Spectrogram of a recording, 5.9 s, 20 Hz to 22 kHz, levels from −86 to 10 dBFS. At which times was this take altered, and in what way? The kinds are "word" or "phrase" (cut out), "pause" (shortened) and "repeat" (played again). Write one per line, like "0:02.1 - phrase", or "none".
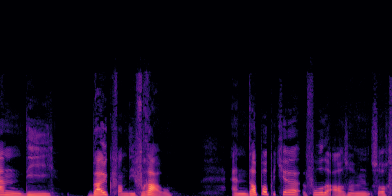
none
